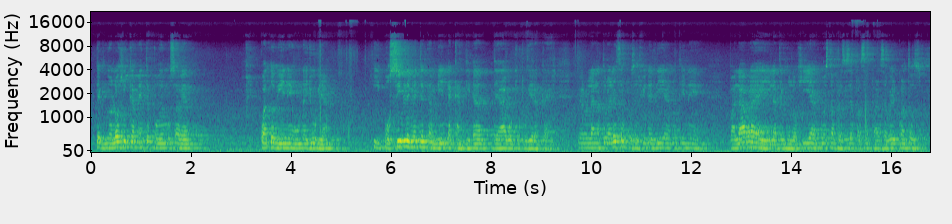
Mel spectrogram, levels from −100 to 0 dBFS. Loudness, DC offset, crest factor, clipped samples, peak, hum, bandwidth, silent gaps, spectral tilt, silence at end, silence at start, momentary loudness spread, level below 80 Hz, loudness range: -22 LUFS; under 0.1%; 18 dB; under 0.1%; -2 dBFS; none; 17 kHz; none; -7 dB/octave; 0 s; 0 s; 17 LU; -40 dBFS; 6 LU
